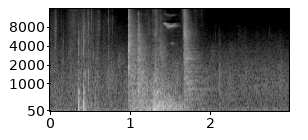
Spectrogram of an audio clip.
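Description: A metal locker door opens with a rattle.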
